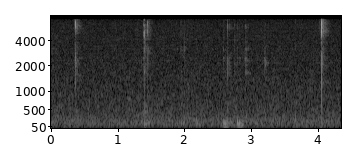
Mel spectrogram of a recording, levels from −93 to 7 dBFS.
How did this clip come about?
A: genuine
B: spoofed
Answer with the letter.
B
